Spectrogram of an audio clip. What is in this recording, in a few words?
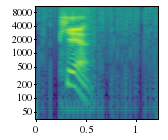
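"tian", Chinese, fourth tone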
